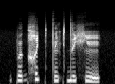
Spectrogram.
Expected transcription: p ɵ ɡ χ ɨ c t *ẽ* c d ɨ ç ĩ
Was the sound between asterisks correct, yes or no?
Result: yes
